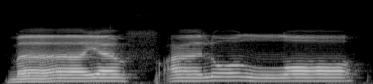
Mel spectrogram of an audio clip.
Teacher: lafz jalalah ini dibaca tebal dua harakat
